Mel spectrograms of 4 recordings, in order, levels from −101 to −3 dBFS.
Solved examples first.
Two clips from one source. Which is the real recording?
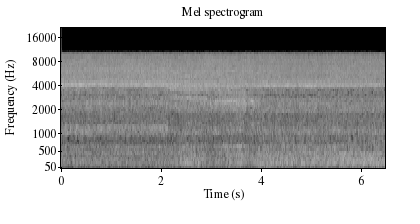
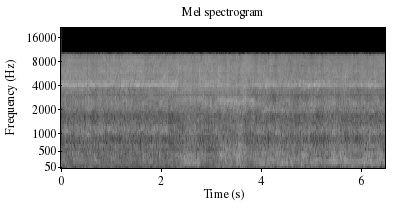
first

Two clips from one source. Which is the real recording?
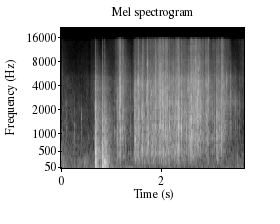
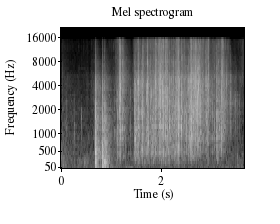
second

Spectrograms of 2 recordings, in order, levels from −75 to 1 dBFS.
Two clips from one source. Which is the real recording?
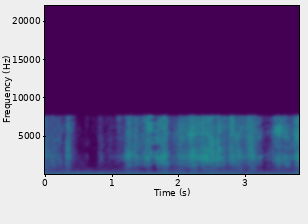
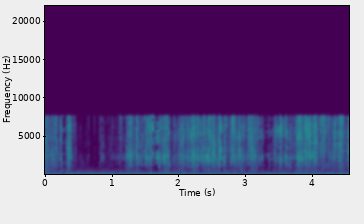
second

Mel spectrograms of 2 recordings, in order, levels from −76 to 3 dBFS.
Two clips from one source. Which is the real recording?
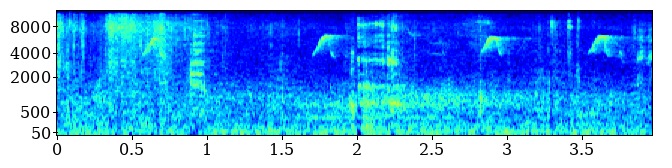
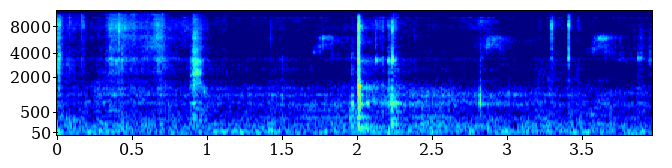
first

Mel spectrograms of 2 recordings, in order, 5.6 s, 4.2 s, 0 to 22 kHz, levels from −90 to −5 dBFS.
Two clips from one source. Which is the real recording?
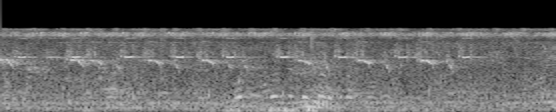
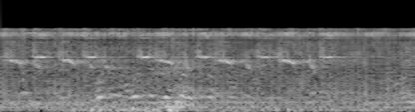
first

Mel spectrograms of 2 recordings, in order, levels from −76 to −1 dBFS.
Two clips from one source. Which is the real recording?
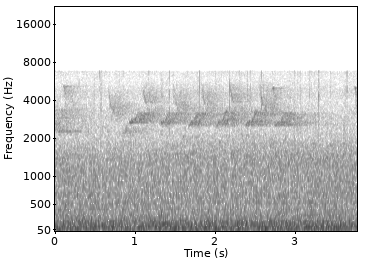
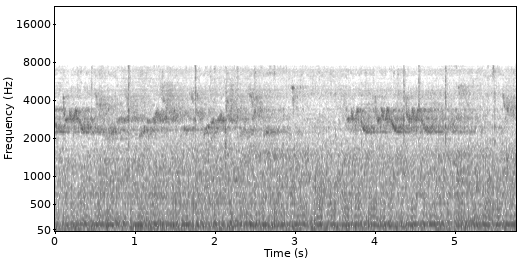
first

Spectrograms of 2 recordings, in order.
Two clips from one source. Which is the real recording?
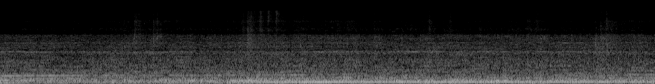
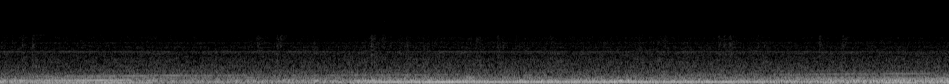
second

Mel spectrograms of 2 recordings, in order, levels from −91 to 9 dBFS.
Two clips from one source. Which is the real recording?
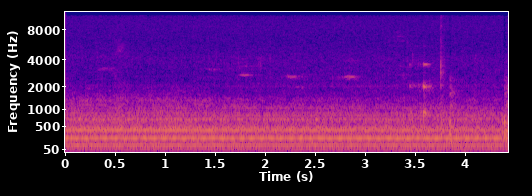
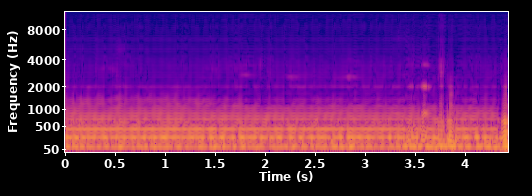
first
